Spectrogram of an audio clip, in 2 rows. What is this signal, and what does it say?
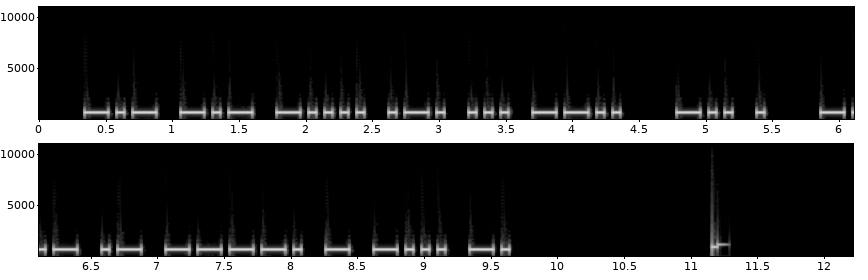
Morse code, heard as a keyed tone, about 20 wpm, 700 Hz. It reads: KK6RSZ DE KA9TBN
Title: USA Callsign DE Callsign 20wpm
